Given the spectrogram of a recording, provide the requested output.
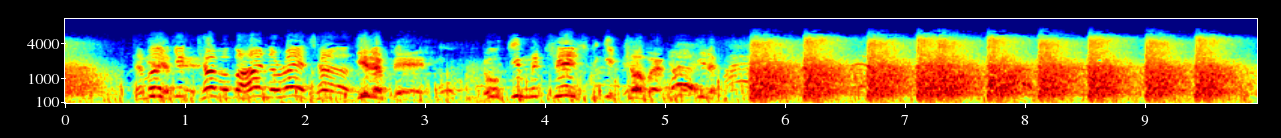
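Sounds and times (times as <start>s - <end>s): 
gunshots from riders in a western radio drama battle: 0.0s - 0.4s, 5.7s - 9.9s
speech: 0.6s - 6.5s.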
